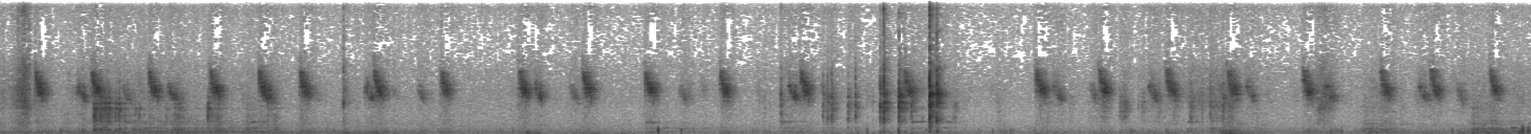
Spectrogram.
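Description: A bird chirping over and over: short, high, falling chirps, about one or two a second with brief pauses. A few sharp clicks sound about halfway through.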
